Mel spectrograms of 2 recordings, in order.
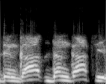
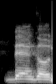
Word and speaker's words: Dangote: Like you can point out Dangati, right? Whatever his name is from Nigeria. Dangote.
